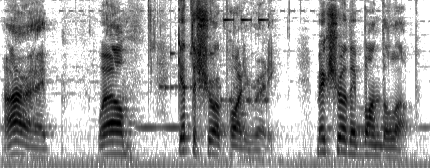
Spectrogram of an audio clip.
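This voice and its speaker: An actor playing a calm, seasoned submarine captain, commanding and reassuring, in an audio drama. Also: male voice, on the high side, normal speed, soft background music, close to an everyday voice. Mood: measured, resolute.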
